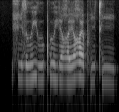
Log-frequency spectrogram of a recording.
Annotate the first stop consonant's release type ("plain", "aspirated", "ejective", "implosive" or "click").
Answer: ejective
